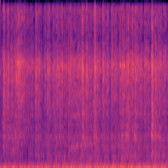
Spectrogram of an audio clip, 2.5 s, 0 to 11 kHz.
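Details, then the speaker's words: Alfa Romeo GTV on its first drive in 11 years, newly fitted oil cooler: low engine rumble with loose, irregular, intermittent tinny clatter from underneath, a heat shield rattling loose on the exhaust; water also noted in the exhaust. "we're getting a vibration from the exhaust I'm assuming it's going to be a heat shield drop down or something like that so it can be quite intermittent"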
